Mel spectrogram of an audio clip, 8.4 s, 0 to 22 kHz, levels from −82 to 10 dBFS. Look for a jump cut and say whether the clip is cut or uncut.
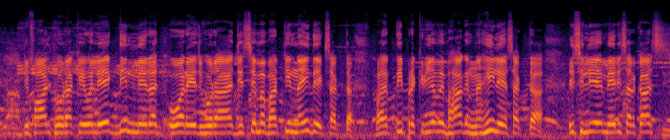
uncut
